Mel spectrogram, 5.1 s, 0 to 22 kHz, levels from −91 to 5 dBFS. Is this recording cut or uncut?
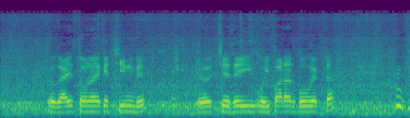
uncut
